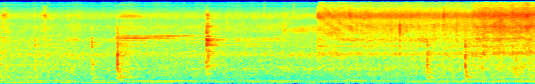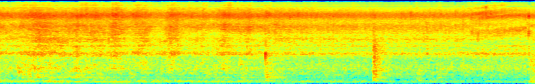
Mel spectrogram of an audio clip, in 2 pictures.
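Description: Drumstick leaves and ridge gourd stir-fried in a pan, a steady close sizzle that swells partway through, broken by scattered ticks and scrapes of stirring, with no voices.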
